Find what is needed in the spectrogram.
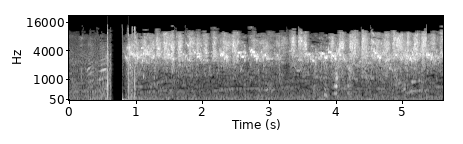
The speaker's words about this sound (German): Das war unschwer zu erkennen, das sind Wellensittiche.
